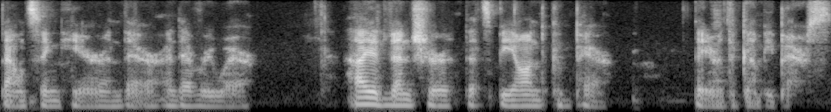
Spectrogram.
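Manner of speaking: very quiet, low, flat, unexcited monotone. Imitating how someone used to read something aloud, in a flat monotone. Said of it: "he would just read it in his monotone".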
